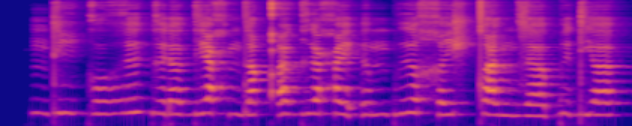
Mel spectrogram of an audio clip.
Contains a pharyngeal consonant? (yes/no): yes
